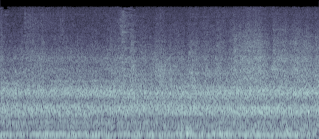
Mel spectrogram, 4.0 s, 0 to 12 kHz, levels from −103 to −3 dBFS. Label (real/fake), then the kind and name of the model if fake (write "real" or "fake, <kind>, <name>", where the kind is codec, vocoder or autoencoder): fake, vocoder, BigVGAN v2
